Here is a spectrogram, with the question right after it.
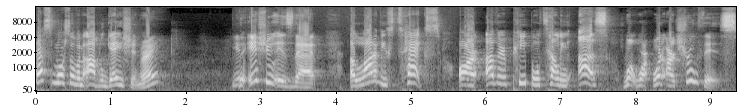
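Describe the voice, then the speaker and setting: A woman's high-pitched, animated voice at a moderate pace, with very wide pitch swings and very even loudness. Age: 30s. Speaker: preacher and spiritual speaker. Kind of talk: talk to a live audience.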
